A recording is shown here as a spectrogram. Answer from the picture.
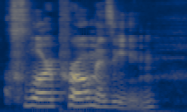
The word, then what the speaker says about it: chlorpromazine: She had a huge amount of chlorpromazine.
